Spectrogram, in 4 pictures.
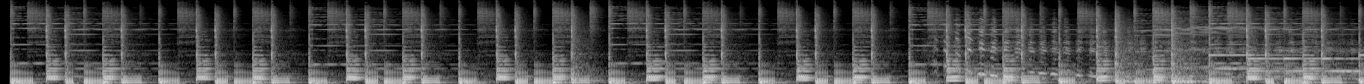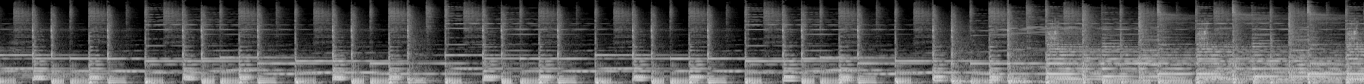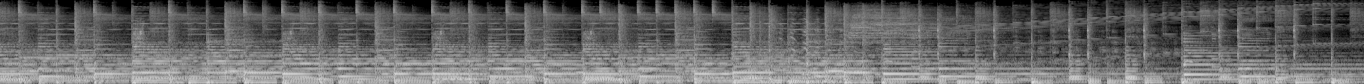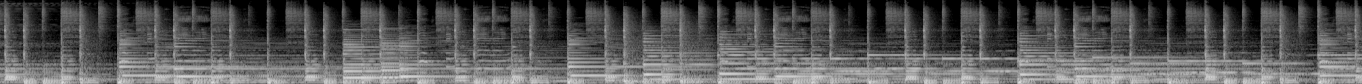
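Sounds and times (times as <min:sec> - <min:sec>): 
karaoke backing track: 0:00.1 - 0:54.5
laughter: 0:09.4 - 0:13.3.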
